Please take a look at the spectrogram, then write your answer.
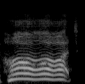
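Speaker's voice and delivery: "Hot" as a high, stretched haaaht; drawn-out exclamation. Acted. Teacher acting out something really hot, stretched exclamation. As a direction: cry "Hot" long, as if it really is. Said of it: "unless something is really hot".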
